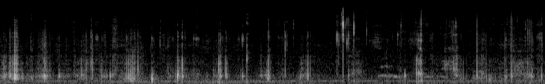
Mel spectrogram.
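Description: Close-up chewing of wet, crunchy clay (nakumat with clay paste): irregular crunches and wet mouth clicks, several a second.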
